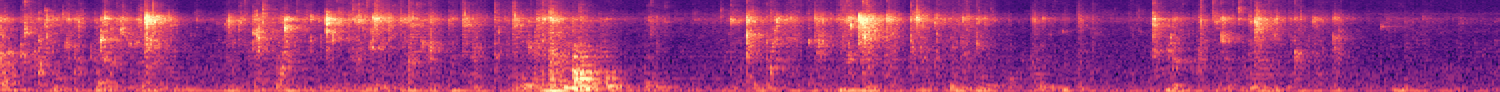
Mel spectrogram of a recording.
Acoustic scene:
restroom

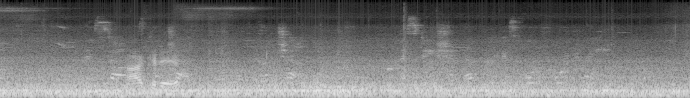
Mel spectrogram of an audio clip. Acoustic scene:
subway train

